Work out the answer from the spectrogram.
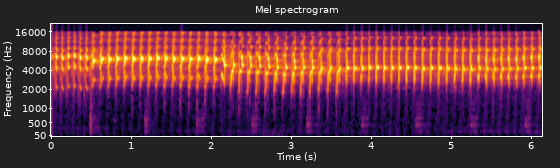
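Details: Female fighter lovebird used to provoke rivals, delivering long chatter (ngekek): a fast, steady stream of shrill rasping notes, over three per second, the pitch dipping slightly midway, with faint low clicks beneath.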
